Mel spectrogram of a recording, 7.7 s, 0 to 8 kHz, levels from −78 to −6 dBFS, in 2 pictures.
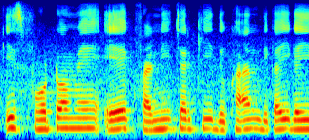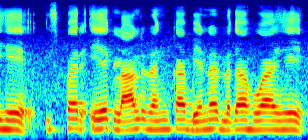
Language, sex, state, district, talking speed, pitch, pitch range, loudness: Hindi, male, Uttar Pradesh, Lalitpur, 155 wpm, 155 Hz, 150-165 Hz, -17 LUFS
